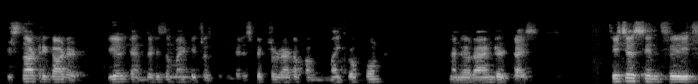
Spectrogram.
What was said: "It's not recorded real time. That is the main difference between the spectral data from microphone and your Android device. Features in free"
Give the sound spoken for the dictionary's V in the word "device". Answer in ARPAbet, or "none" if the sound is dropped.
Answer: none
